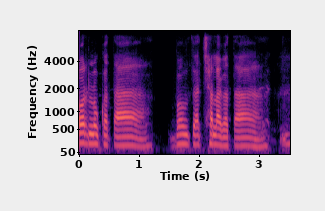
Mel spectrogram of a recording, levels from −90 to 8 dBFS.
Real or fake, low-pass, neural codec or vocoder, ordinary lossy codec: real; 7.2 kHz; none; Opus, 24 kbps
